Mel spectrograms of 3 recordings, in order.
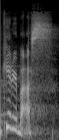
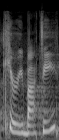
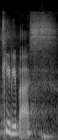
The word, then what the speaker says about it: Kiribati: I met recently from kiribas you might see it spelled as Kiribati but the proper pronunciation is kiribas and their islands are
